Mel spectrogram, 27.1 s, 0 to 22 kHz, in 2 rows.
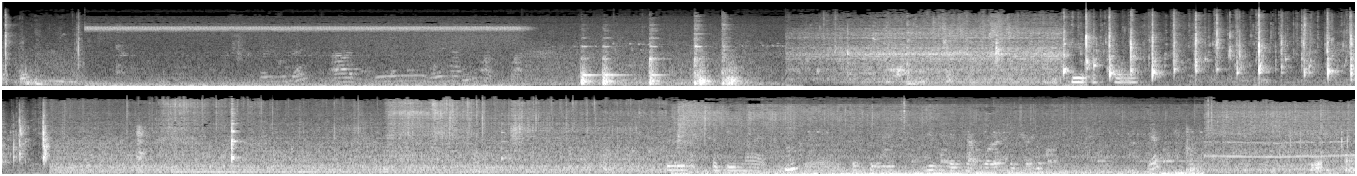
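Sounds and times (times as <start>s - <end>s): steady hiss: 0.8s - 5.3s, 14.0s - 27.0s.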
